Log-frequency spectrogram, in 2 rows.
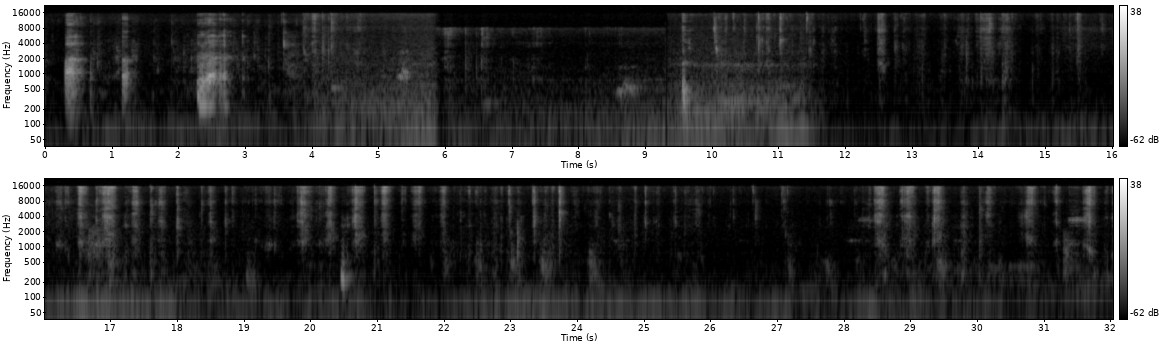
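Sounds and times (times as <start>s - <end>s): chewing crunchy snacks: 0.4s - 7.7s, 9.4s - 32.0s.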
